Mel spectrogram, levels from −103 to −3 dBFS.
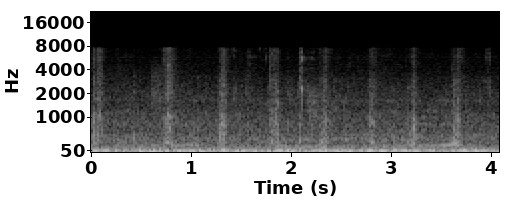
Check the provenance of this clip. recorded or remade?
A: remade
